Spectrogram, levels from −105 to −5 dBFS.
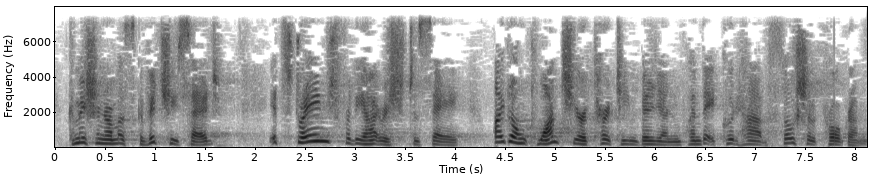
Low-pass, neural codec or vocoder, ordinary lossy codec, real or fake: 7.2 kHz; none; none; real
